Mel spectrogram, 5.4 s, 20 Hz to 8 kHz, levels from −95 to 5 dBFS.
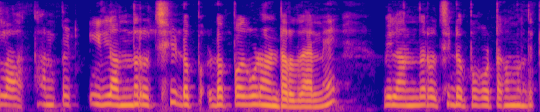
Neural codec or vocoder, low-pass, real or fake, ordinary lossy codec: codec, 16 kHz, 4 kbps, FreqCodec, larger model; none; fake; none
